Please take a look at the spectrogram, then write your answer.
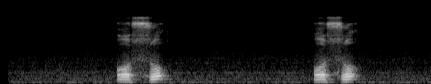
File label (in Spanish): "osok", palabra fang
